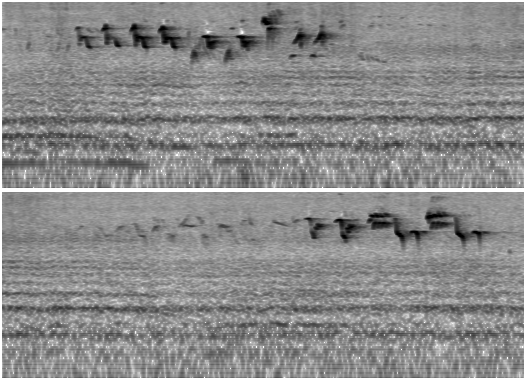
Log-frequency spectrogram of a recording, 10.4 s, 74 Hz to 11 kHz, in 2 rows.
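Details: Hundreds of western honey bees gathering from a blossoming cherry tree produce a constant deep buzzing drone. Bursts of rapid, high, twittering birdsong come at the start and again toward the end. Recorded with a Zoom F6 and Sennheiser MKH 8040 microphones.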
